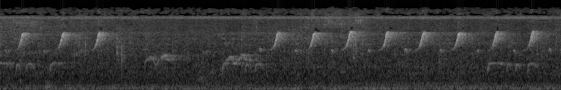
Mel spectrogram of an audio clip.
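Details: Golden-backed weaver flock calling raucously while building nests early in the morning in trees standing in a pond, Singapore; quick rising chirps in a rapid series, interrupted by brief lower warbled phrases, over constant low background rumble.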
